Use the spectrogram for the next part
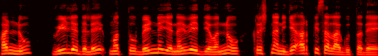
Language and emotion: Kannada, neutral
